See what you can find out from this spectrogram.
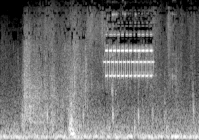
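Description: A telephone rings once in a rapid, trilling electronic burst lasting about a second, clear, before it is answered, over a low background hum with a few faint knocks and shuffles.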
